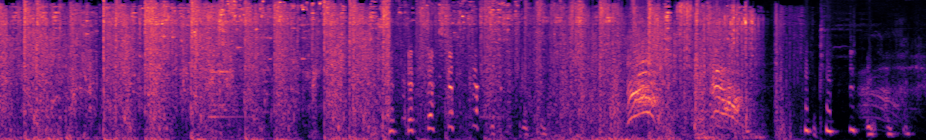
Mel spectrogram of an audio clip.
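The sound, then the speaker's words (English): Gunfire rattles through a video game: many sharp, loud shots in rapid bursts and fusillades, tapering into a few scattered, quieter pops at the end. “We're shooting.”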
